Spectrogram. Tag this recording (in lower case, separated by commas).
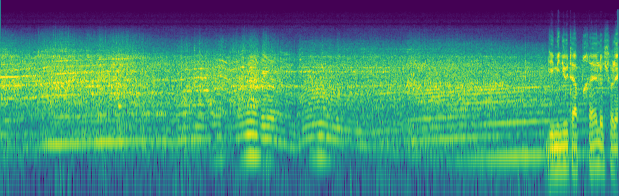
speech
